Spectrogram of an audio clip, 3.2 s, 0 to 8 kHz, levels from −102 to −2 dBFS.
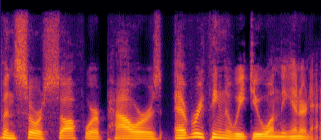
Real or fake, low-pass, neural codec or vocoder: fake; 7.2 kHz; codec, 16 kHz, 0.5 kbps, X-Codec, WavLM features, trained on Multilingual LibriSpeech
